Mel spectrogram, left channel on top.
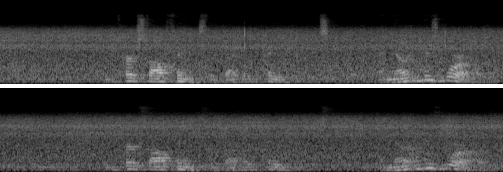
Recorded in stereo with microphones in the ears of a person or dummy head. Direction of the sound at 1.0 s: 75° left (ahead or behind).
